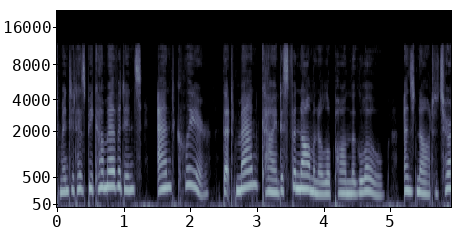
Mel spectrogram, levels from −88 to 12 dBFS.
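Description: No technical faults detected.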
